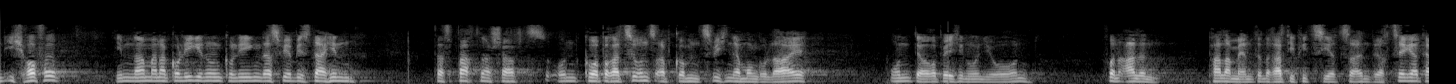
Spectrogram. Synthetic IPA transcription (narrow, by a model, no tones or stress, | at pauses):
ʊntɪçhɔfəɪmnaːmənmaɪnɐkoleːɡɪnənʊnt̚koleːɡŋ̩dasv̥iːɐbɪsd̥aːɦɪn | d̥aspʰaʁtnɐʃaft͡sʊntkʰoopəʁat͡sjoːnsap̚kʰɔmənt͡sv̥ɪʃn̩deːɐmɔŋɡolaɪ | ʊnt̚d̥eːɐɔʏʁopɛːɪʃn̩unjoːn | fɔnʔalən | pʰaɐlamɛntənʁatifit͡siːɐtz̥aɪnvɪɐtz̥eːɡɛɐt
